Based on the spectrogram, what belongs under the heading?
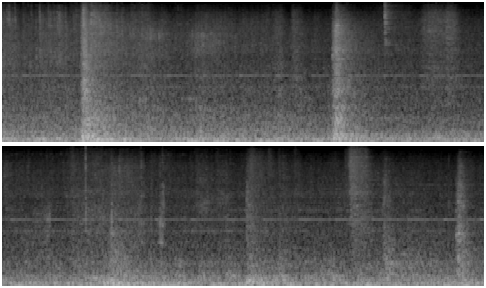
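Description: Enclosed autorack freight cars rolling past at close range: a steady rumble of steel wheels on rail, with sharp clanks about a second in and again at about three and a half seconds, and lighter knocks later on.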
